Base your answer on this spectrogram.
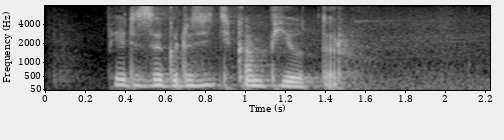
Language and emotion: Russian, neutral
